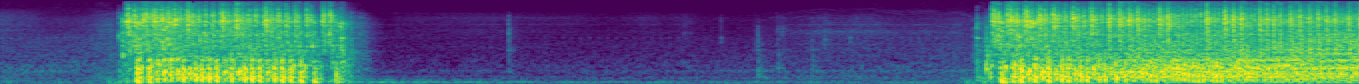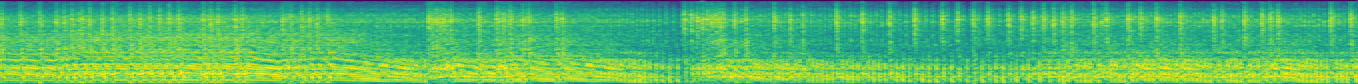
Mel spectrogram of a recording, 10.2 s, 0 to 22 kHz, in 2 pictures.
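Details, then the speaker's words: Homelite XL-123 chainsaw, unused about six years, carb already cleaned: fires briefly, dies, restarts and runs with a wavering, surging pitch and uneven beats; intermittent misfire, ignition problem suspected (switch or something else), not confirmed. "well that's ignition there is no question in my mind that that is an ignition problem so whether it's that switch or something else i don't know"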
